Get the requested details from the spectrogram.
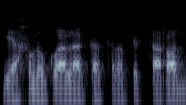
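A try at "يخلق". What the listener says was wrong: Bukan yakhluqu. La yakhlaku. Di sini bacanya yakhlaku, bukan yakhluku. Kalau yakhluku artinya kan menciptakan. Kalau yakhlaku artinya bukan menciptakan.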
